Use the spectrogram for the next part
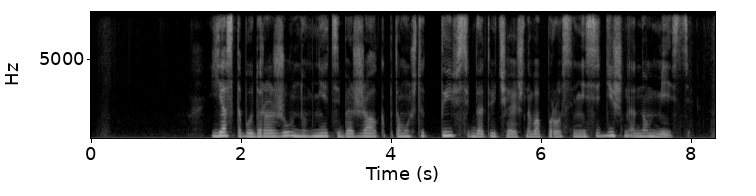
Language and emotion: Russian, angry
